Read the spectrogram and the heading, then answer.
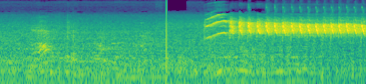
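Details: Following quiet background, a common iora (kapas tembak) opens with a couple of rising slurred notes, then launches into a fast, even run of bright clipped notes at roughly four per second, its tail spread while singing.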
